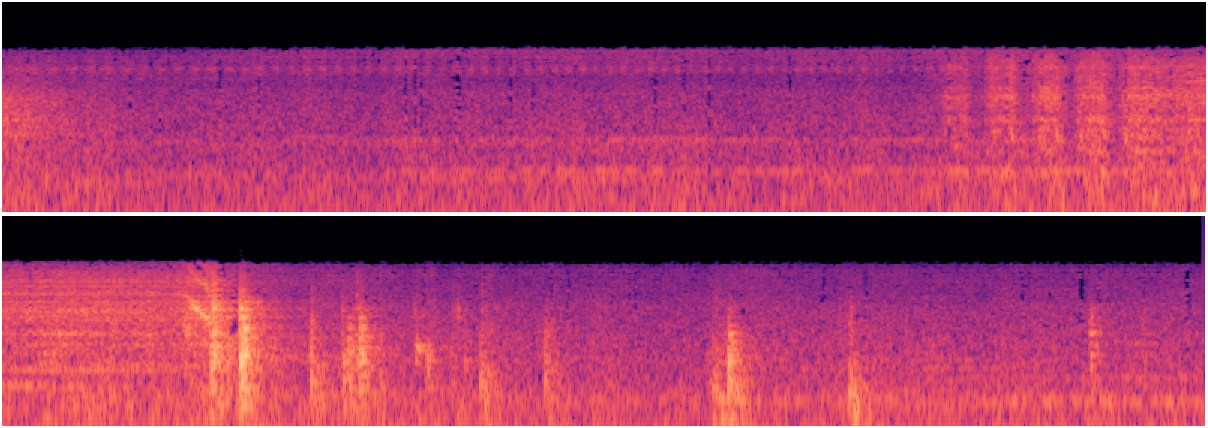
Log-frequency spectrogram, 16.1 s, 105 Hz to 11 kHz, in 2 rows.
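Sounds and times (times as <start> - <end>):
board scraping and squeaking on wood: 6.3 - 11.2
wood-on-wood knocks: 12.8 - 13.1.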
